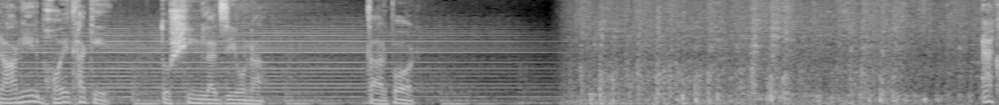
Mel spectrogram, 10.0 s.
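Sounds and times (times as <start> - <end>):
speech: 0.0 - 2.8, 3.7 - 4.2
sustained tonal sound: 0.0 - 7.1
train wheels clickety-clack over rail joints: 5.6 - 9.9.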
